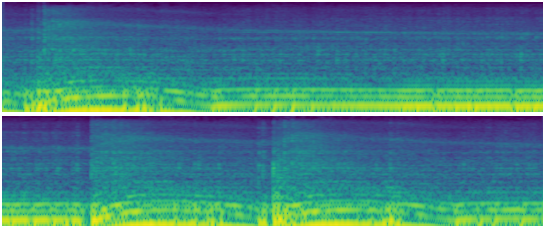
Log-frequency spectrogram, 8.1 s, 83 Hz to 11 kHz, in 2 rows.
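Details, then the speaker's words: Mitsubishi Expo van with swapped turbo 4G63. Fast steady idle that returns too high after quick blips, even with the idle screw all the way in. Base timing was very advanced, reset to 5 degrees; no vacuum leak found. Cause unknown. "I have the best screw all the way in and if I come out it raises the idle and it when I'm all the way in it's still idling high so I think something is amiss"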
